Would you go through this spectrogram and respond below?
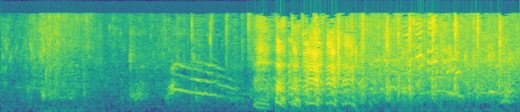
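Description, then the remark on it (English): A brief vocal cry rises, then a loud burst of water splashing and sloshing follows as a woman is immersed during a church baptism, continuing for several seconds as water churns and drips. “All right, if you'd hold your nose so you don't get water in there.”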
